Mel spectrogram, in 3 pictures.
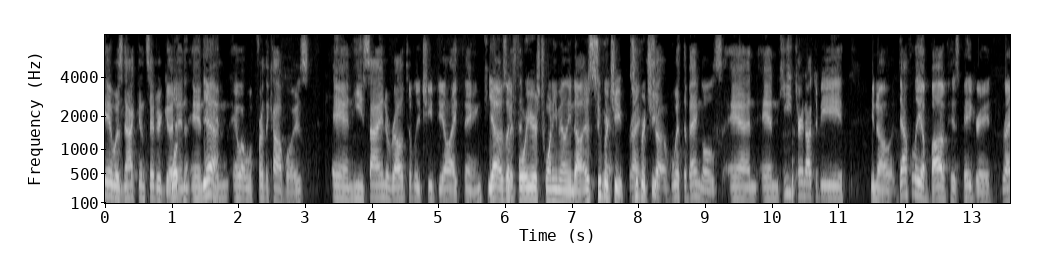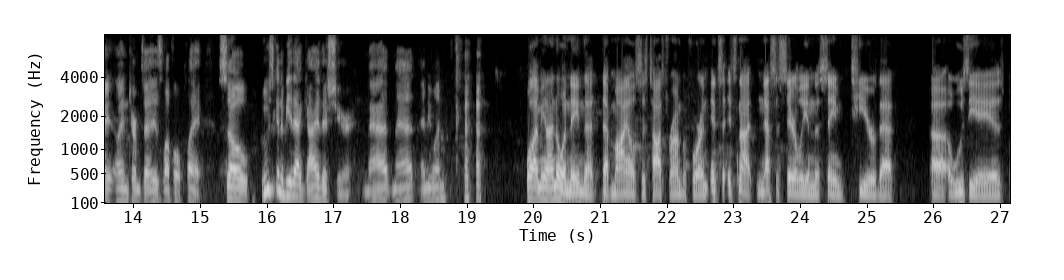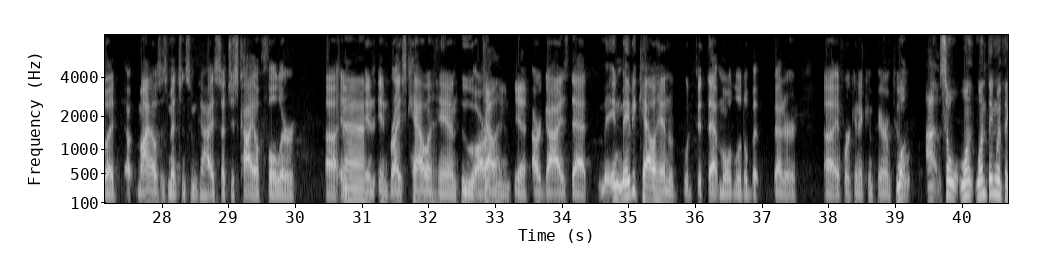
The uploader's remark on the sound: Climbing The Pocket’s Vikings Happy Hour will be doing their first live on-site broadcast from Lake Monster Brewery.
